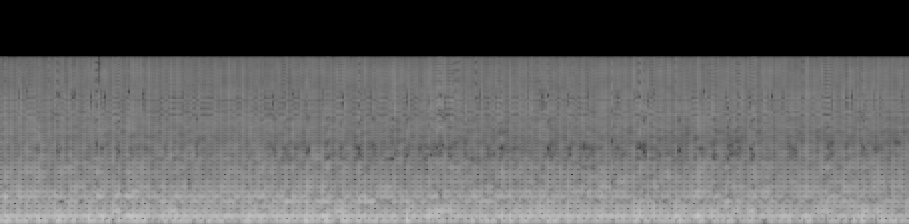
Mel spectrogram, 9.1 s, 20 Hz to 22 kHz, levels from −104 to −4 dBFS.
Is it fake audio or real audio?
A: fake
